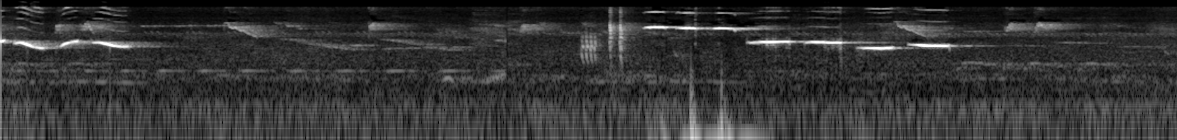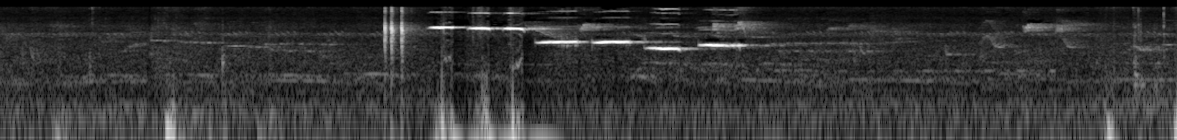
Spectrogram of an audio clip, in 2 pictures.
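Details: Brown-chested jungle flycatcher summoning an opponent, used as a lure: two bursts of bright whistled phrases, each a run of sharp descending notes, separated by quieter scattered twitters and background chirping, with loud clicks before each burst.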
